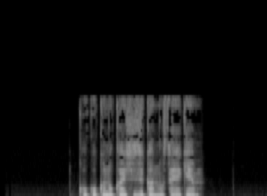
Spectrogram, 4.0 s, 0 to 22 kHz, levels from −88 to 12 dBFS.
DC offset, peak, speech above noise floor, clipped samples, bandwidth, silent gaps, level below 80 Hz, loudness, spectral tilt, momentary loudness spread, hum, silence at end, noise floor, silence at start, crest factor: under 0.1%; -6 dBFS; 53 dB; under 0.1%; 11.5 kHz; none; -68 dBFS; -22 LUFS; -5 dB/octave; 8 LU; none; 1 s; -74 dBFS; 1.2 s; 20 dB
